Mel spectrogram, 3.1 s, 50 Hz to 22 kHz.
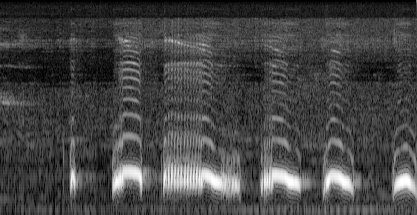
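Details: Spotted dove kuk 3 call, meant to get lazy birds calling right away. A soft opening note and two arched coos lead into a long sliding coo, then three clear arched coos, over a steady low hum.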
